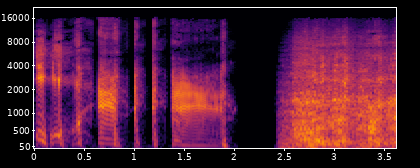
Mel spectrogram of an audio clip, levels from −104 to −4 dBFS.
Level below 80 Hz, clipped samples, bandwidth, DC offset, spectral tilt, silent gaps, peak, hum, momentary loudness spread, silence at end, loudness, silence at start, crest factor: -54 dBFS; under 0.1%; 16.5 kHz; under 0.1%; -3.5 dB/octave; 2.04-2.41 s; -14 dBFS; none; 11 LU; 0 s; -31 LUFS; 0 s; 18 dB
